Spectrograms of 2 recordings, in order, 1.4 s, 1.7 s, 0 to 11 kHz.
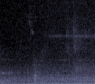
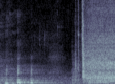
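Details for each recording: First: Range Rover V8 under revival after long storage: with fresh fuel and a charged battery, the fuel pump is switched on by button to find a leak; a steady low hum, pumping normally, fuel seen leaking at the back top. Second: 1982 Range Rover, 3.5-litre petrol V8, long-neglected revival, cranking after a fuel hose was reconnected under pressure: starter cranks steadily without catching while a constant loud hiss of escaping fuel runs over it; fuel leak.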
